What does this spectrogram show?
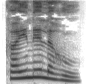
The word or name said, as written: ಕೈನೆಲಹು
